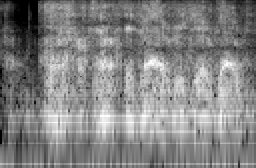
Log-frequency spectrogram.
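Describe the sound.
A person does a Donald Duck voice impression: a raspy, buzzy, gravelly squawking that runs steadily for about two seconds, fairly loud, rising into a few brighter pitched bursts.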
